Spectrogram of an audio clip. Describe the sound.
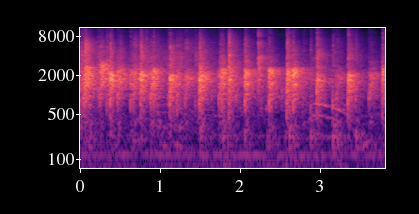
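A crowd applauds with steady, dense clapping from many hands, sharp overlapping claps sustained for about four seconds, with some voices mingled in beneath.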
